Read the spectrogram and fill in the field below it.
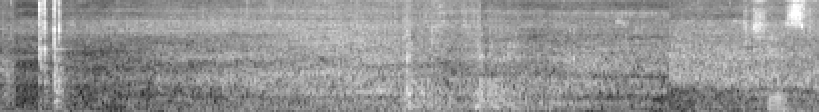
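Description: A fuel cap clicks open.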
